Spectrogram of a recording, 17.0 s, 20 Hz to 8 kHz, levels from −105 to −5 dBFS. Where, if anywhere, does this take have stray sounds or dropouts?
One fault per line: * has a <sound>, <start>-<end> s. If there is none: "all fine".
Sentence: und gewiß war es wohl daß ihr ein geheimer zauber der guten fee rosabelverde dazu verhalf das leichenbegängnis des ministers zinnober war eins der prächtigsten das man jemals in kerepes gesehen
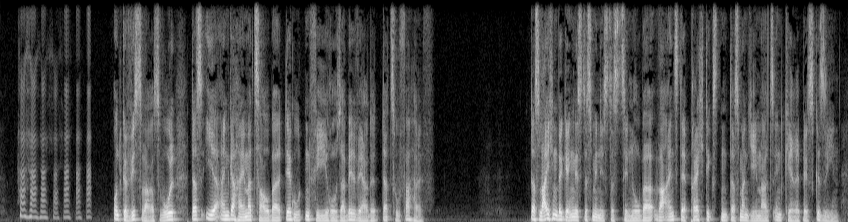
* has a laugh, 0.3-1.9 s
